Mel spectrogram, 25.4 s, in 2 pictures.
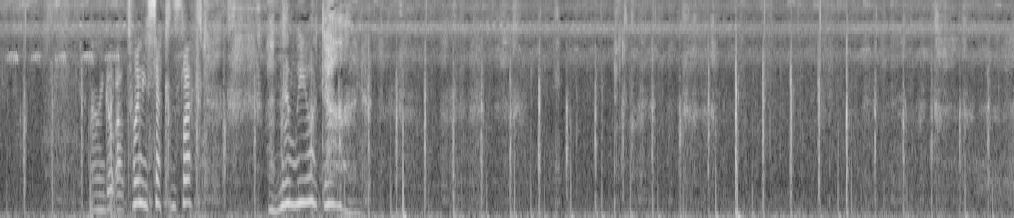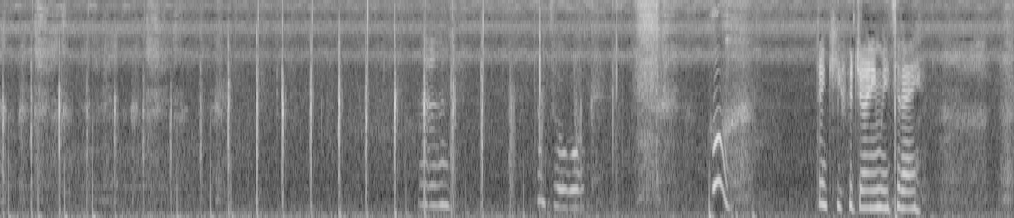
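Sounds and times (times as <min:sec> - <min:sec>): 
footsteps of someone jogging: 0:00.0 - 0:22.2
constant hum: 0:00.0 - 0:25.3
speech: 0:01.2 - 0:04.5, 0:23.4 - 0:24.3.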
